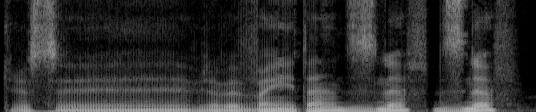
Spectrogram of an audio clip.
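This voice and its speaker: A man's voice: low voice, animated, warm tone, no room sound, clean studio sound. A young Québécois man with a Québécois accent, telling stories in a loose, slangy, casual podcast chat. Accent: Québécois French. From Quebec. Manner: storytelling, loose and slangy, quick laughs.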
